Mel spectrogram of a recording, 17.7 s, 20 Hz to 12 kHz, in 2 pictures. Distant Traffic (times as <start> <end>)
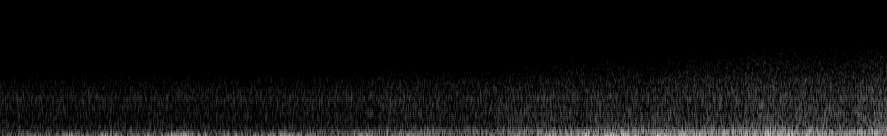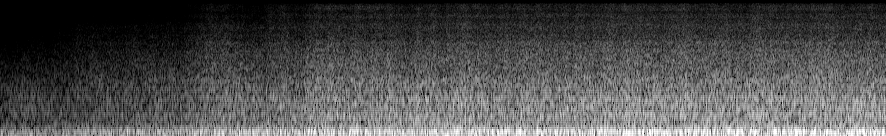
4.0 17.7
